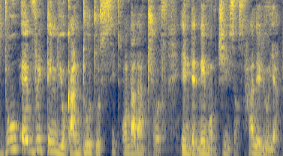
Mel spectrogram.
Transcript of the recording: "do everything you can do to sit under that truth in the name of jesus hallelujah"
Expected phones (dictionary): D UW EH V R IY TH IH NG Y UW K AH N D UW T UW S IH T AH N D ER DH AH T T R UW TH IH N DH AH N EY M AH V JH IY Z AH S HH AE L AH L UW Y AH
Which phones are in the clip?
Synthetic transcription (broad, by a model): D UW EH V R IY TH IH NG Y UW K AH N D UW T UW S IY T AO N D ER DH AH T T R UW TH IH N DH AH N EY M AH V JH IY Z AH S HH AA L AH L UW Y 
